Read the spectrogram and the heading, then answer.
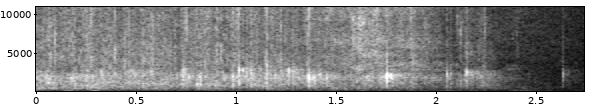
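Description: A crowd claps steadily, a dense patter of many hands with a few sharper individual claps, gradually thinning out toward the end.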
